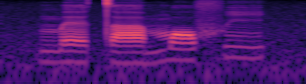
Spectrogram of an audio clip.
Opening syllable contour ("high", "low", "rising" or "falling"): low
